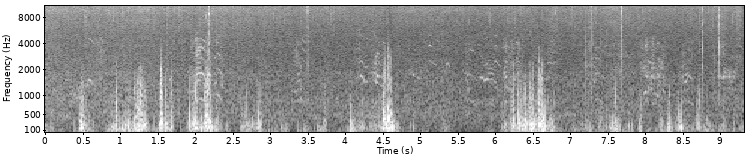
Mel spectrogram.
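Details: Honking of a small Tundra bean goose group (Anser serrirostris), Texel, Holland, 28-12-2012: low gruff calls in clustered runs, several birds at once, pausing briefly before another loud burst near the end.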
